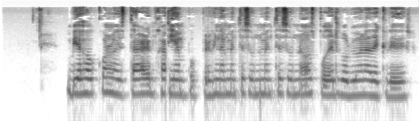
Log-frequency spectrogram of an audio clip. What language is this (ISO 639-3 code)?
spa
